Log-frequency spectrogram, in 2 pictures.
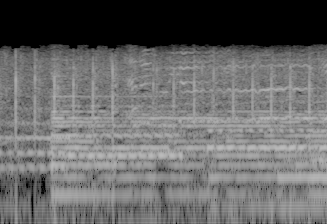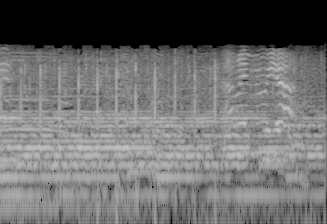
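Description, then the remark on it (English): An audience claps their hands together for the Lord in a sustained burst lasting several seconds, sharp claps rising over a steady bed of voices and sustained tones. “Let's give the Lord a good hand clap.”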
